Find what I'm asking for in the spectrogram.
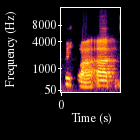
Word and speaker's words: Bourgeois: Bourgeois, French artist, but she did a lot of sculpture.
